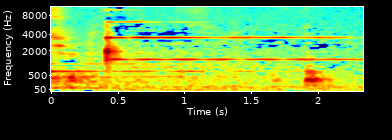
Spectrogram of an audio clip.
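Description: A metal meditation chime is struck once about half a second in and rings on with several clear, steady high tones.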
